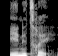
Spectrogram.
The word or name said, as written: endetræ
